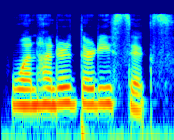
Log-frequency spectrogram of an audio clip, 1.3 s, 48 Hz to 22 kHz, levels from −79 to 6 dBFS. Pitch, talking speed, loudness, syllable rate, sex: 225 Hz, 185 wpm, -15 LUFS, 6.1 syllables/s, female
